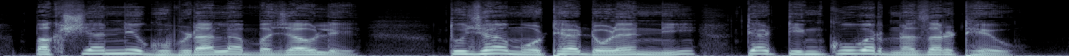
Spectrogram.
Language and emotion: Marathi, neutral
